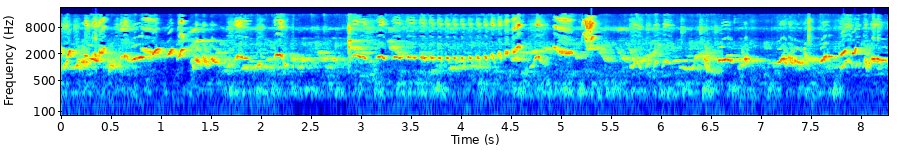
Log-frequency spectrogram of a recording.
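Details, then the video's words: Murai batu, the white-rumped shama, singing to trigger breeding condition: dense continuous warbling and chattering with a long rapid trill in the middle, busy and noisy throughout, short pause near three seconds. "SUARA TOP menaikan Birahi LANGSUNG KAWIN"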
